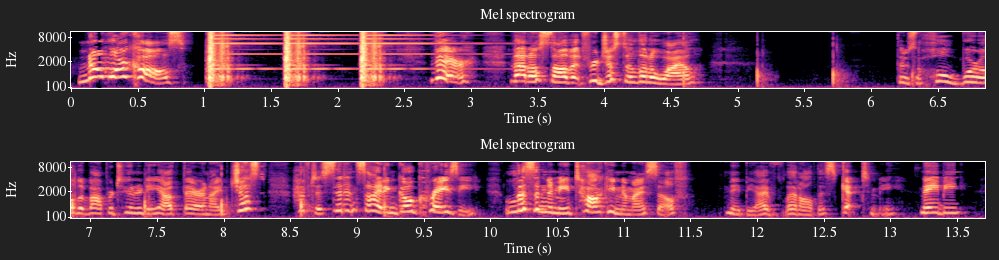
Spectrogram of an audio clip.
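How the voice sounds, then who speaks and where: Paranoid, jobless radio-comedy heroine, played by a woman: bright high voice, wildly animated, flustered and melodramatic. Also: normal speed, a little hiss or hum. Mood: frantic, exasperated. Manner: theatrical, flustered old-radio exclamations. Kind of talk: comedic old-time radio play acting.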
